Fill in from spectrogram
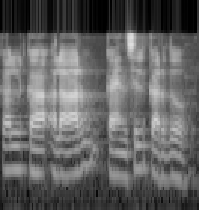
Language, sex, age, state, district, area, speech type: Urdu, male, 30-45, Uttar Pradesh, Balrampur, rural, read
